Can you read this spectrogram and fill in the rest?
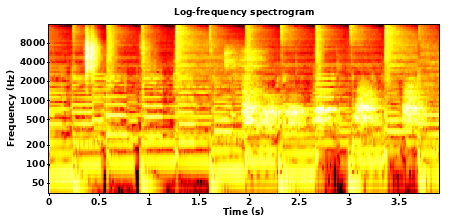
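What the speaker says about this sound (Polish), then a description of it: "Pies się odzywa, bo pewnie przyjechała rodzinka." A dog barks repeatedly in the background during a home build of an off-grid battery energy storage unit, the barks coming in a quick, uneven series of fairly loud yelps.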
